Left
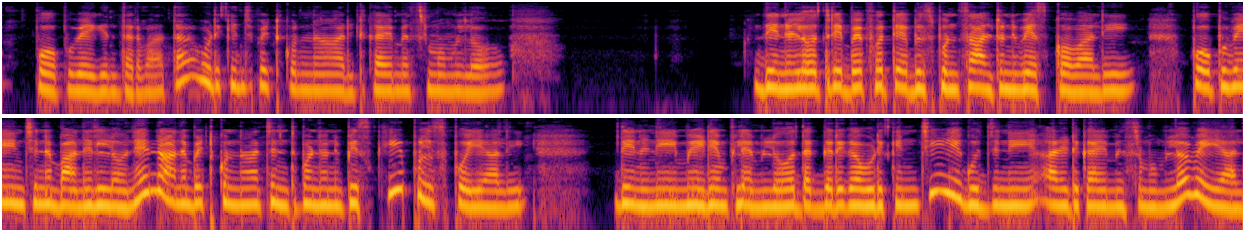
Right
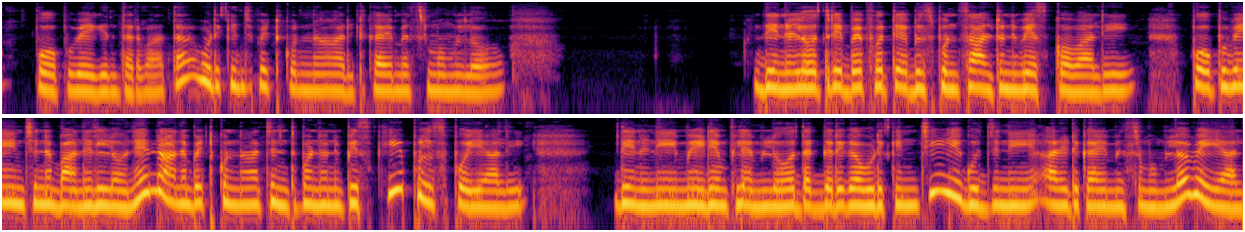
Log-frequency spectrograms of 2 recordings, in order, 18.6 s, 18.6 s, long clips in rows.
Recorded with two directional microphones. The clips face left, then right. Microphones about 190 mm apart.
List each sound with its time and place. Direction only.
0.3 s speech: 40° right (ahead or behind)
5.7 s speech: 40° right (ahead or behind)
